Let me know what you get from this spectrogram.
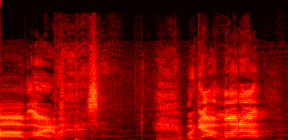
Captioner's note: chuckles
